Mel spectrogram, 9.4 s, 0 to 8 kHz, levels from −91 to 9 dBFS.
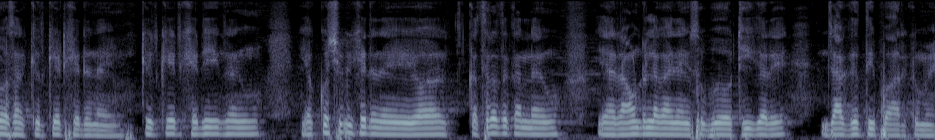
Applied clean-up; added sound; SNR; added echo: none; none; none; none.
